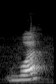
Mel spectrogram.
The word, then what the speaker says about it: white: So you don't pronounce this H. White. White. White. This is one of the times where a T actually does sound like a T.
